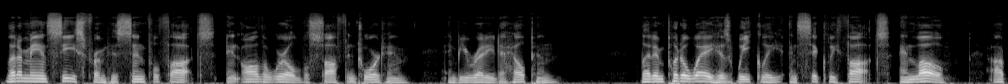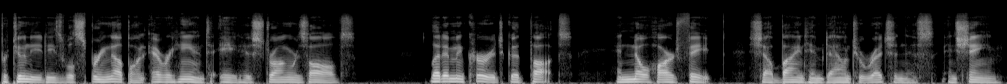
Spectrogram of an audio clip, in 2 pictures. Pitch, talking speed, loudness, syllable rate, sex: 110 Hz, 185 wpm, -19 LUFS, 5.0 syllables/s, male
